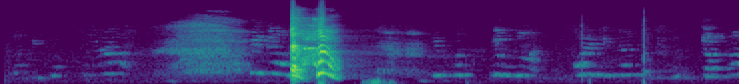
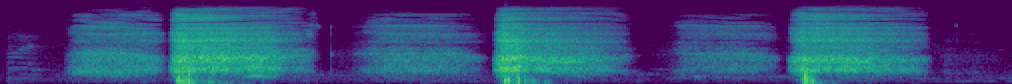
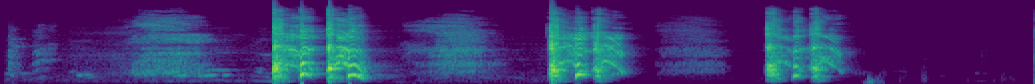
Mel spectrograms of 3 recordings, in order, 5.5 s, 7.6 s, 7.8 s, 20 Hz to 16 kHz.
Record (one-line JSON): {"cough_length": "5.5 s", "cough_amplitude": 32768, "cough_signal_mean_std_ratio": 0.2, "exhalation_length": "7.6 s", "exhalation_amplitude": 29577, "exhalation_signal_mean_std_ratio": 0.49, "three_cough_length": "7.8 s", "three_cough_amplitude": 32768, "three_cough_signal_mean_std_ratio": 0.3, "survey_phase": "beta (2021-08-13 to 2022-03-07)", "age": "18-44", "gender": "Female", "wearing_mask": "No", "symptom_headache": true, "smoker_status": "Current smoker (e-cigarettes or vapes only)", "respiratory_condition_asthma": true, "respiratory_condition_other": false, "recruitment_source": "REACT", "submission_delay": "2 days", "covid_test_result": "Negative", "covid_test_method": "RT-qPCR", "influenza_a_test_result": "Negative", "influenza_b_test_result": "Negative"}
